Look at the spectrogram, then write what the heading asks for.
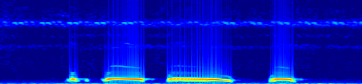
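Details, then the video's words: Dove crying with one short phrase: a quick click-like note, a level drawn coo, a longer coo dropping slightly at its end, then a brief final hoot, clean and close with little else audible. "The sound of a dove crying សំឡេងសត្វលលកយំ"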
